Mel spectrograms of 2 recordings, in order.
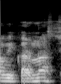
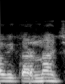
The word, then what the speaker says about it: विकर्णश्च: और नीचे के लाइन में देखिए अश्वत्थामा विकर्णश्च, ऐसा नहीं होगा, अश्वत्थामा विकर्णच।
